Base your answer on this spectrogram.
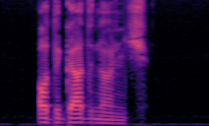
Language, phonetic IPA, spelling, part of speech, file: Polish, [ɔdˈɡadnɔ̃ɲt͡ɕ], odgadnąć, verb, Pl-odgadnąć.ogg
